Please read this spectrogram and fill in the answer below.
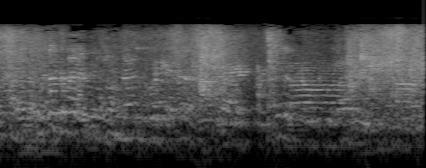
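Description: A group of people chattering and talking over one another at once, their voices echoing in a large hall.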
